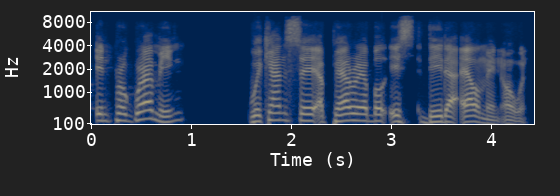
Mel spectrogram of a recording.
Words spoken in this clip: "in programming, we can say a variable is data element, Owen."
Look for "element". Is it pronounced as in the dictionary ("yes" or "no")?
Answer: yes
